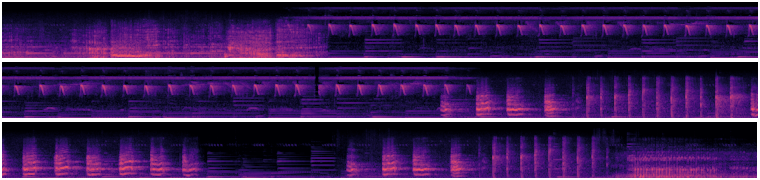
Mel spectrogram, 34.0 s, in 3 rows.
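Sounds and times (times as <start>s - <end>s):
rough roar-like animal call: 0.0s - 4.9s, 31.8s - 34.0s.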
